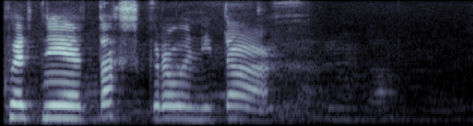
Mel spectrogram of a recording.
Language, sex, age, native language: Icelandic, male, 18-19, Icelandic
